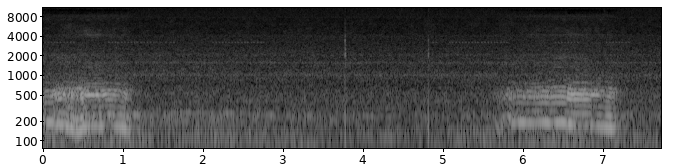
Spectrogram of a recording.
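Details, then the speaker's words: Sleeping pet snoring in the background, two long rumbling snores separated by a quiet pause of about five seconds; snoring. "voilà et vous entendez toujours hermè qui ronfle"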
